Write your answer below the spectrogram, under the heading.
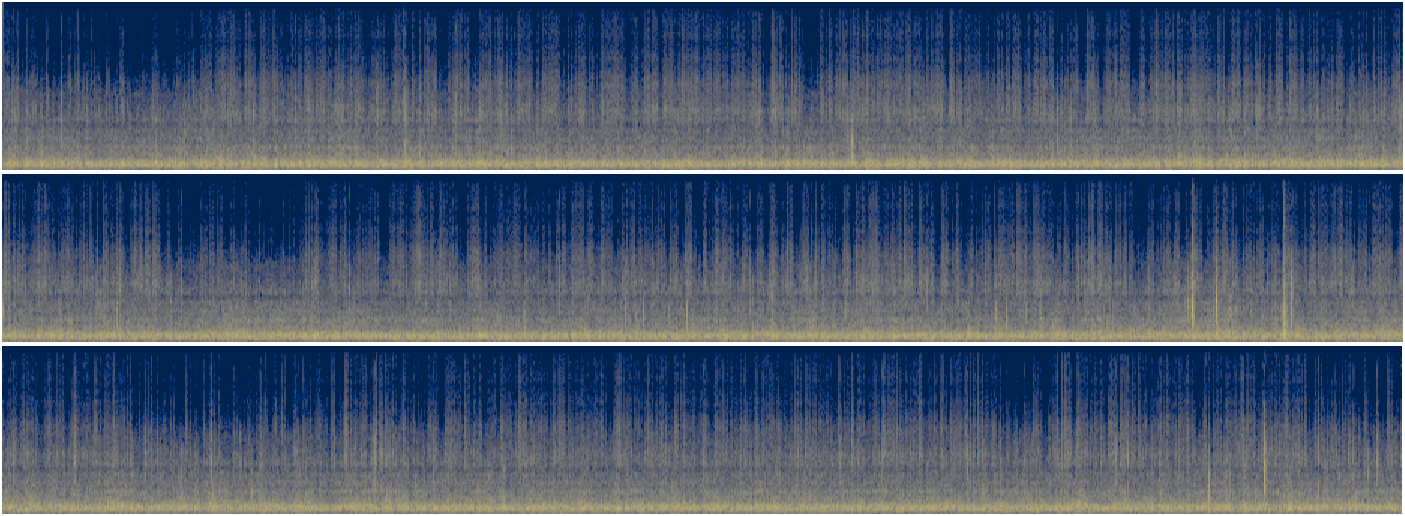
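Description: Steady rolling noise of a road bike's tyres on asphalt, mixed with wind rushing over the bike-mounted camera's microphone as the bike rides along. A few brief clicks come about two-thirds of the way through.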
